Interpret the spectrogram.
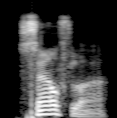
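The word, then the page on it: soufflé: British English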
